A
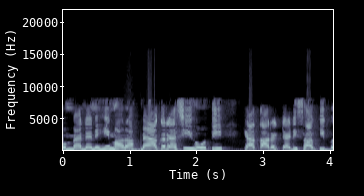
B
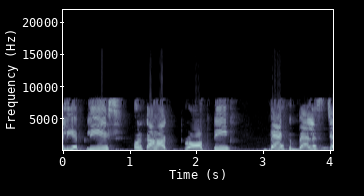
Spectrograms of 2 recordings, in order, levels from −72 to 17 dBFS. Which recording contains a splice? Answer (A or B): A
